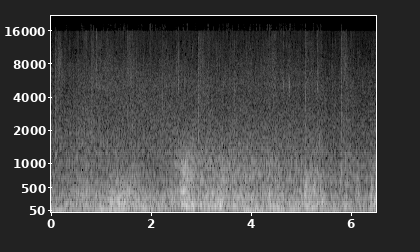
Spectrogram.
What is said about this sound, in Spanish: pero hay un desastre épico que podría ser mucho peor que ambos. Y podría ocurrir en cualquier momento. Las mortales tormentas torrenciales.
